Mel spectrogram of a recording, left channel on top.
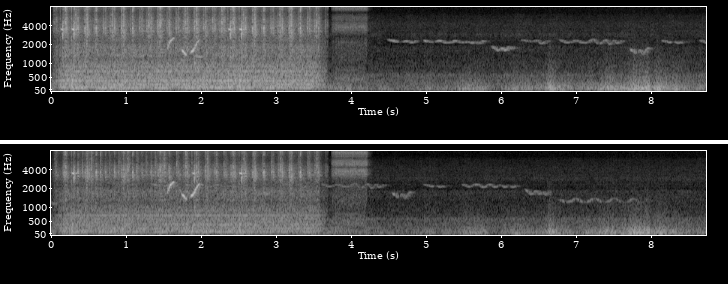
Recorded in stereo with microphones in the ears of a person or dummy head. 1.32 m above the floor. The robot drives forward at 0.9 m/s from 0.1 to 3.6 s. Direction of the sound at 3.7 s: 40° right (ahead or behind).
